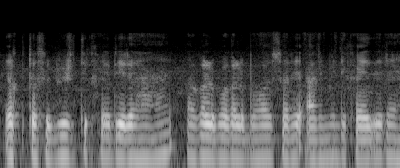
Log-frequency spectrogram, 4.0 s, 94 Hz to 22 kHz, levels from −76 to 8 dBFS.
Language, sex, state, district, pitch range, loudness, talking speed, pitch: Hindi, male, Bihar, Patna, 125-130 Hz, -17 LUFS, 210 wpm, 125 Hz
